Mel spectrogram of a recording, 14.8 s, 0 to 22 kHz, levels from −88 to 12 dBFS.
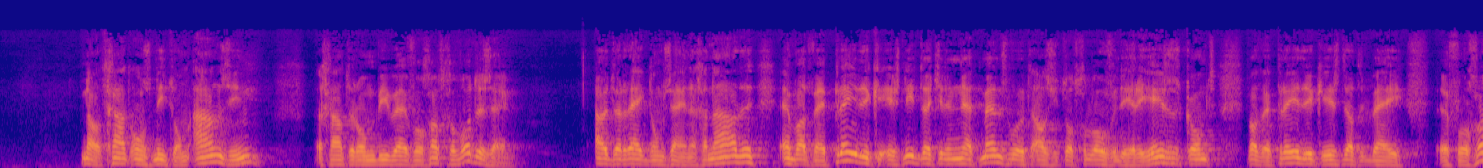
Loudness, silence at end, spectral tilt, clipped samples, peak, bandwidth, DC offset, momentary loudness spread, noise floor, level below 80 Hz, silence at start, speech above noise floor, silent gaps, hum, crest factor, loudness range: -20 LUFS; 0 s; -6 dB/octave; under 0.1%; -4 dBFS; 11 kHz; under 0.1%; 7 LU; -61 dBFS; -50 dBFS; 0.8 s; 42 dB; none; none; 16 dB; 3 LU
